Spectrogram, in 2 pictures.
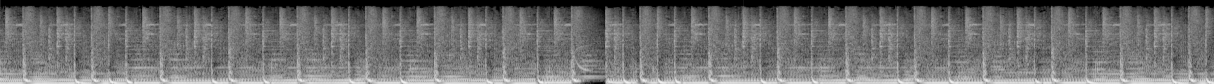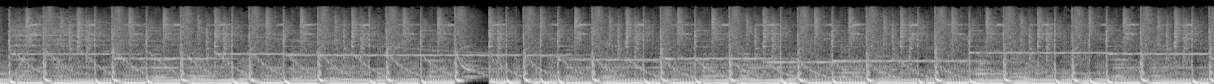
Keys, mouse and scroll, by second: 4.2-4.9 scroll down 2, 4.9 middle click, 5.4-6.5 scroll up 1, 6.5 click, 6.9 click, 7.3 click, 8.0 click, 8.7 click, 10.1 click, 10.3 click, 10.8 click, 11.9 click, 12.7 click, 13.6-14.7 scroll up 4, 14.7-15.7 scroll up 3, 15.7 click, 16.4 click, 17.3 click, 18.0 click, 18.7 scroll down 2, 18.9 middle click, 19.5 scroll up 3, 21.1 click, 21.8 KP_0, 24.0 scroll down 3.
